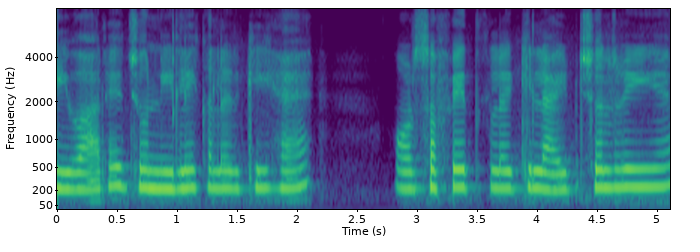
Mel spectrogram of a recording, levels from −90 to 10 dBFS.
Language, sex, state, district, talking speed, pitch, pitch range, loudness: Hindi, female, Uttarakhand, Tehri Garhwal, 165 wpm, 225 Hz, 220-230 Hz, -17 LUFS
